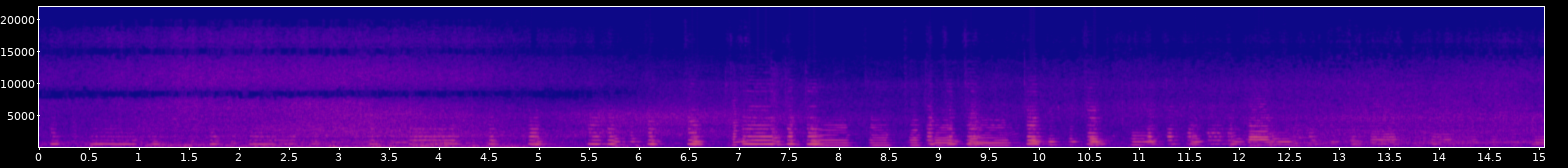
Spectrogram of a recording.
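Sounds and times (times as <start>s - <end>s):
air horn playing a tune: 0.0s - 15.0s
bus engine rumbling: 0.0s - 15.0s.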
